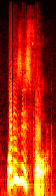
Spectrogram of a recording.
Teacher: for is fully pronounced at the end of a sentence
